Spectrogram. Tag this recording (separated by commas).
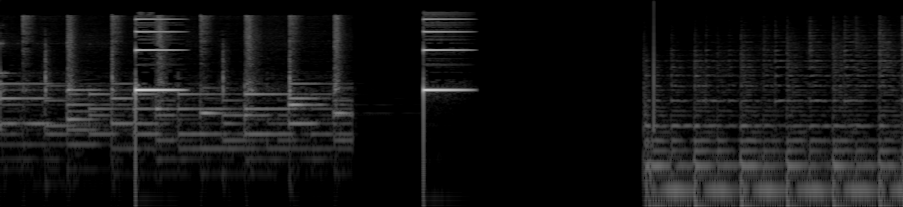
tinkle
